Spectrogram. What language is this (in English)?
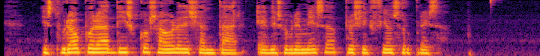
Galician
